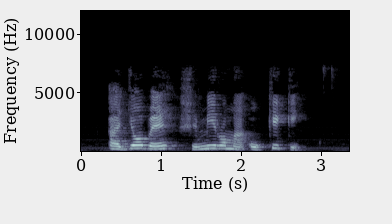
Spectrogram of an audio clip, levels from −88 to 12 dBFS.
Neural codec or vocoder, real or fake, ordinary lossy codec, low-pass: none; real; Opus, 64 kbps; 7.2 kHz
